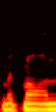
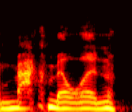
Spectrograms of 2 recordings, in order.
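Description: First: The name is said as one smooth word. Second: There is a short gap inside the name. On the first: "it's easier to say like Macmillan" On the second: "Like with a space in between"

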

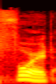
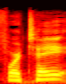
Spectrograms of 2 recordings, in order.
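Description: First: The word is said with one syllable. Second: The word is said with two syllables. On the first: This is the fencing pronunciation. "Both forte and fort are allowable pronunciations" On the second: This is the musical pronunciation. "In music it is forte"

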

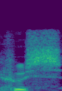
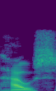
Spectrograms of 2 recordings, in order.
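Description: First: It is said with a Northumbrian 'oo' vowel. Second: It is said with a standard 'ow' vowel.

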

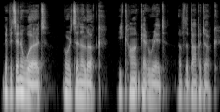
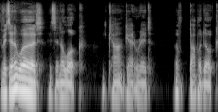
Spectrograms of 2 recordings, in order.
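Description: First: It is said in his usual accent. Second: It is said in a northern English accent.

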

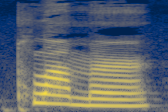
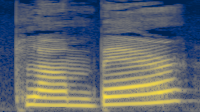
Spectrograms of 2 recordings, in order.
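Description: First: The b sound is silent. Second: The b sound is clearly pronounced. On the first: The speaker calls it right. "تلفظ صحیح پلامبر" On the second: The speaker calls it wrong. "پلامبر غلطه"

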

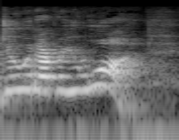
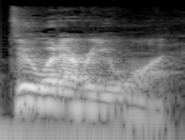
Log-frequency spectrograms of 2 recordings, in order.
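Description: First: It is said in a relaxed, friendly way. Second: It is said in a flat, curt way. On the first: The permission is given warmly and casually. The speaker calls it right. "that's not how I said it in my head. I was like, yeah, man" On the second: The permission sounds dismissive or annoyed. The speaker calls it wrong. "But I wrote"

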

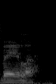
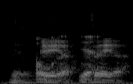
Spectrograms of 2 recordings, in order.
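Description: First: The middle consonant sounds like an L. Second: The middle consonant sounds like a Y. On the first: This is how the name is said if spelled with a single L. "one L's Vela" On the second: This is how the name is said if spelled with a double L. "two L's together would be Vela"

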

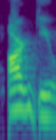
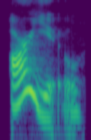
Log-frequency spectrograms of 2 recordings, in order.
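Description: First: The word is said with a g sound. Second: The word is said without a g sound. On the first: The speaker calls it right. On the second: The speaker calls it wrong.

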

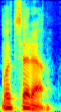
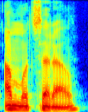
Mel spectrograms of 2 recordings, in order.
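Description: First: No extra vowel sound comes before the word. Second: An extra vowel sound comes before the word. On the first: "we drop the A in front" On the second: "Mozzarella becomes a mozzarella"

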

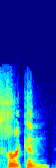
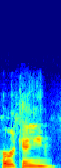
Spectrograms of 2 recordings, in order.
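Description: First: It is said with a British English pronunciation. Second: It is said with an American English pronunciation. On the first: This is how people in England say it. "the people in England, they call it" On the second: This is how the speakers themselves say it. "instead of"

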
